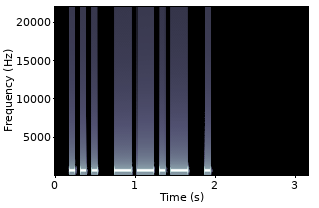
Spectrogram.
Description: Morse code, heard as a keyed tone, about 17 wpm, 700 Hz. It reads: SQE
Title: USA Call Sign Postfixes - 3 Letters 17wpm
